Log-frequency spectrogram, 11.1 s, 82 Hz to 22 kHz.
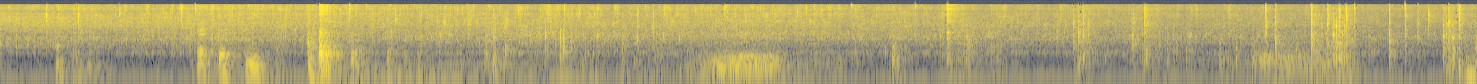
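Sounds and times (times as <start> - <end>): coconut milk sizzling in a wok: 0.0 - 11.0.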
